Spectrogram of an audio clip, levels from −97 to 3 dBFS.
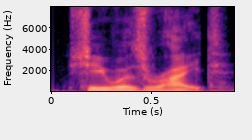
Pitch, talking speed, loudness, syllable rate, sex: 100 Hz, 195 wpm, -19 LUFS, 4.1 syllables/s, male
